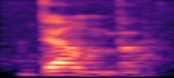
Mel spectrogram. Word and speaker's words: dumb: thinking is it dumb dumb no the b is silent so it's pronounced dumb dumb how about this word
